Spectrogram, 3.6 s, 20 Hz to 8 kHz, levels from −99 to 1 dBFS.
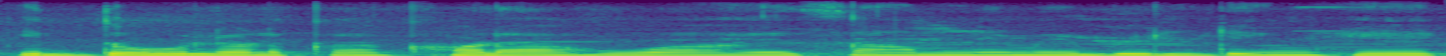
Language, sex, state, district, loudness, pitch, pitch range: Hindi, female, Punjab, Pathankot, -15 LUFS, 200 Hz, 200-205 Hz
